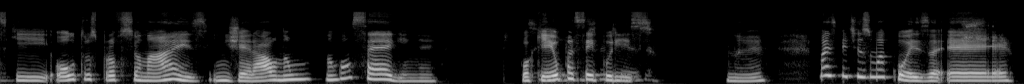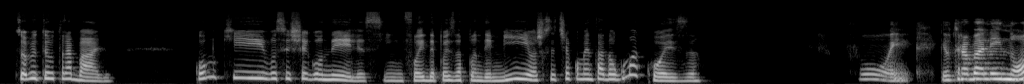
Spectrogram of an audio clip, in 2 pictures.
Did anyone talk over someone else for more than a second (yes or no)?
yes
